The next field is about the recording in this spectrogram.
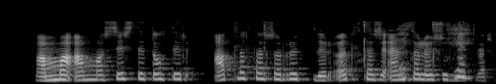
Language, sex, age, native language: Icelandic, female, 30-39, Icelandic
